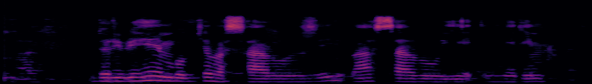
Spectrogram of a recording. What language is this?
Kinyarwanda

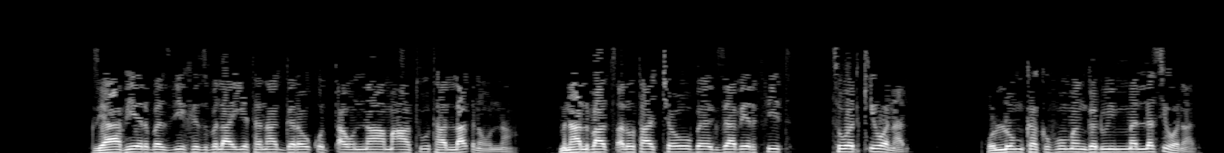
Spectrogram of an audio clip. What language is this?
Amharic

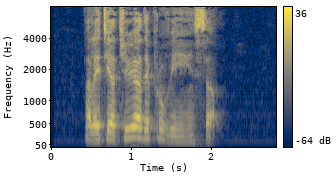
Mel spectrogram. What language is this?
Ligurian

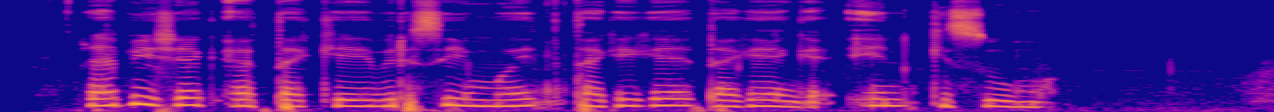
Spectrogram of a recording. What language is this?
Kalenjin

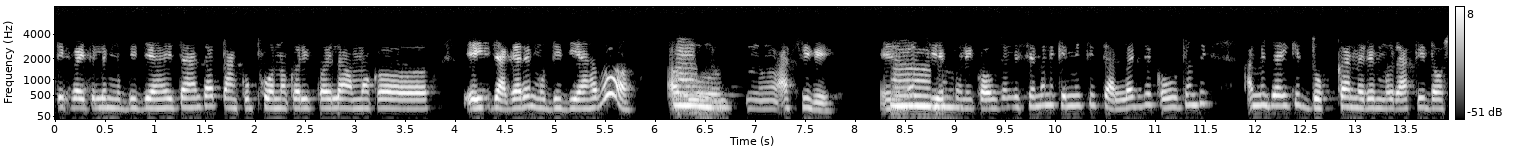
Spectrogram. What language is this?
Odia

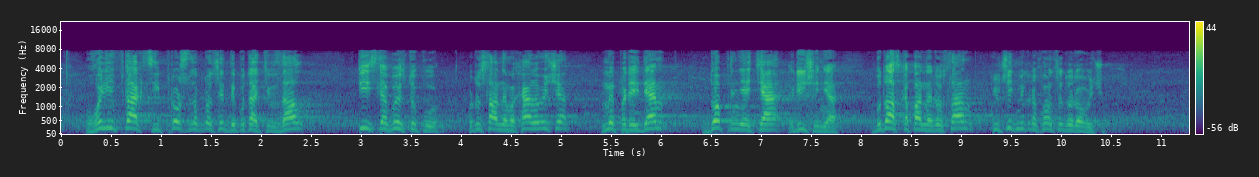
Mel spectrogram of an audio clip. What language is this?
Ukrainian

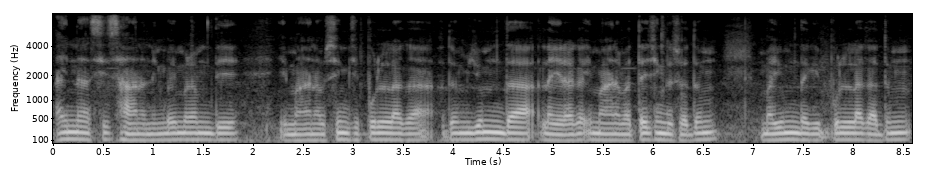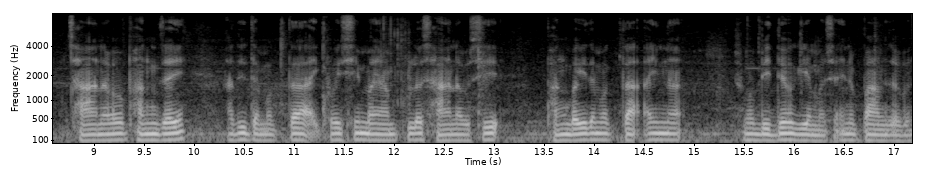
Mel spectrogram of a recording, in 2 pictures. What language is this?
Manipuri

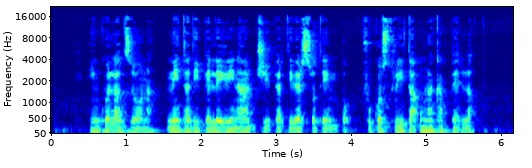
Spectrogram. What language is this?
Italian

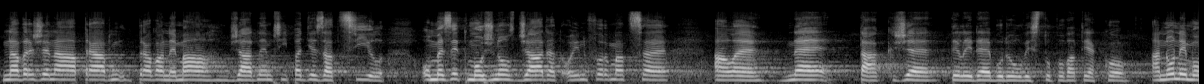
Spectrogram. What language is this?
Czech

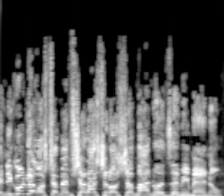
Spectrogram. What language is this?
Hebrew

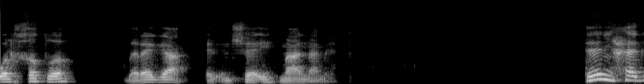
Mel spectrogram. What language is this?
Arabic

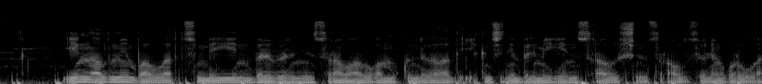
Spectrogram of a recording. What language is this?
Kazakh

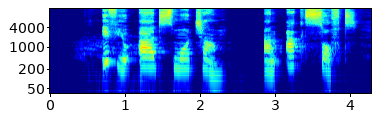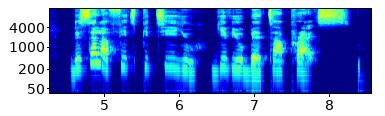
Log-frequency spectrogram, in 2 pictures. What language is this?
Nigerian Pidgin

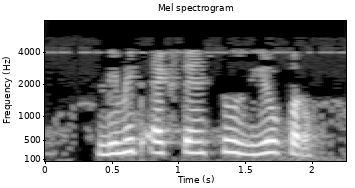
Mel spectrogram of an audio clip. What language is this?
Gujarati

